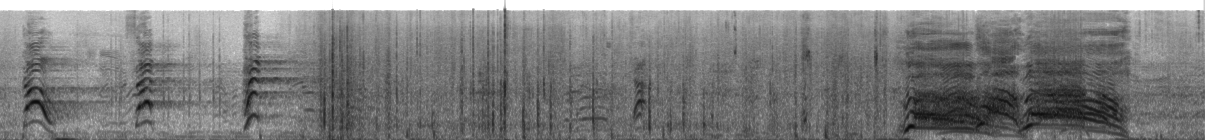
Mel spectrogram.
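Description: American football players shouting three short calls about a second apart, like a snap count, then the noisy scuffle of padded players colliding and pushing, with scattered knocks. Near the end several players yell together loudly for about two seconds.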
